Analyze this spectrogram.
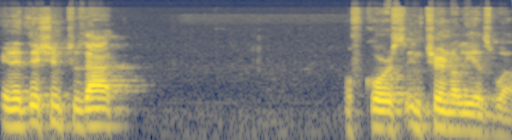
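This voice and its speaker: The speaker is a man. A non-native accent shapes his words. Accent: foreign accent, noticeable. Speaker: software sales executive. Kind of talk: product demo. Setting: live video stream.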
